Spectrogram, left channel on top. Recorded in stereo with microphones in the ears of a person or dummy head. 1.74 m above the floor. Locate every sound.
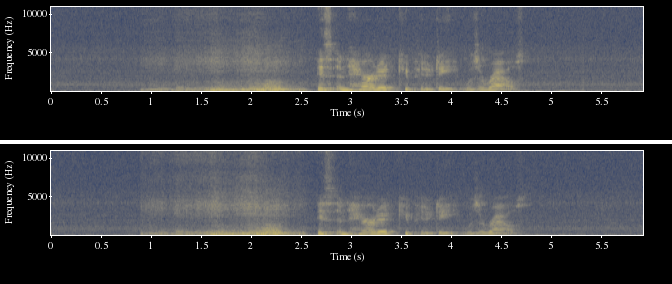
0.9 s tape being pulled: 20° right (ahead or behind), 0.7 m
2.7 s a woman speaking: 15° left (ahead or behind), 1.9 m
